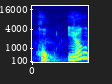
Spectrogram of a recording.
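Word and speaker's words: หก: 싫어하는 숫자는 6입니다. 태국은 어떻게 발음하죠? 혹이라고 발음하는데요. 혹이라는 것은 엎어지다, 쏟아지다 이런 뜻을 가지고 있습니다.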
